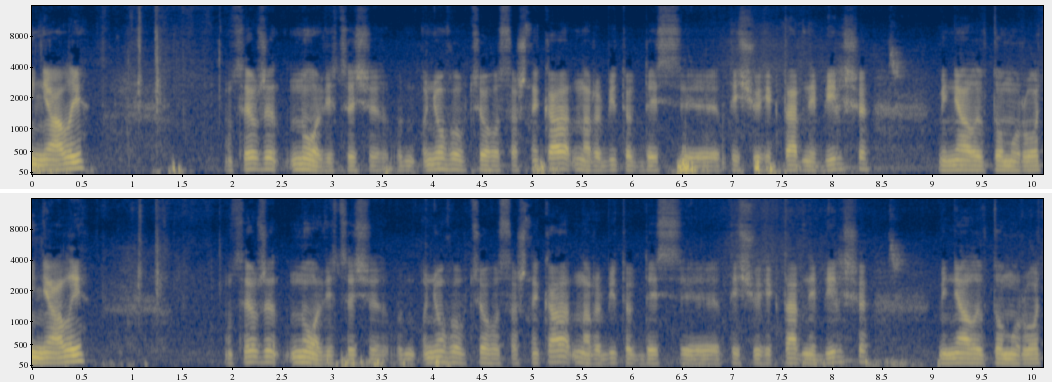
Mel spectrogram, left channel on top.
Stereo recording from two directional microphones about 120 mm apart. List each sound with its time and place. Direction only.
0.0 s speech: 40° right (ahead or behind)
2.0 s speech: 25° right (ahead or behind)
